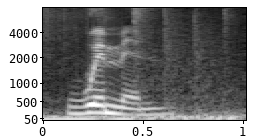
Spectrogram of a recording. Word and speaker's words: women: Be careful with the pronunciation here. Woman becomes women. Let's practice that. woman, women.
